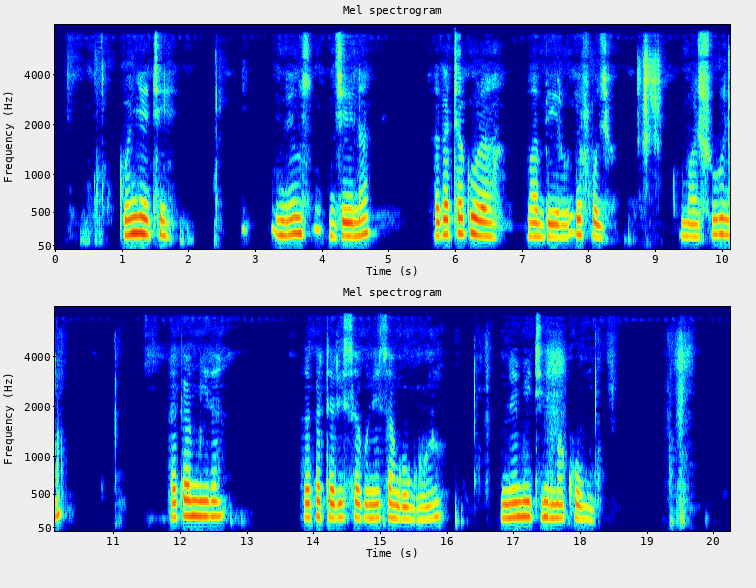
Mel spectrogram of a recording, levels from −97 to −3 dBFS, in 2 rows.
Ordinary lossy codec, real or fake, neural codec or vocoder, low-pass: AAC, 32 kbps; fake; vocoder, 22.05 kHz, 80 mel bands, WaveNeXt; 7.2 kHz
